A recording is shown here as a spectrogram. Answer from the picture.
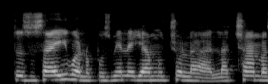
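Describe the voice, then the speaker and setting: A woman's medium-pitched, monotone, flat delivery in a Mexican accent, at a fairly quick pace. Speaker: law teacher. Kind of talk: online class lecture.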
